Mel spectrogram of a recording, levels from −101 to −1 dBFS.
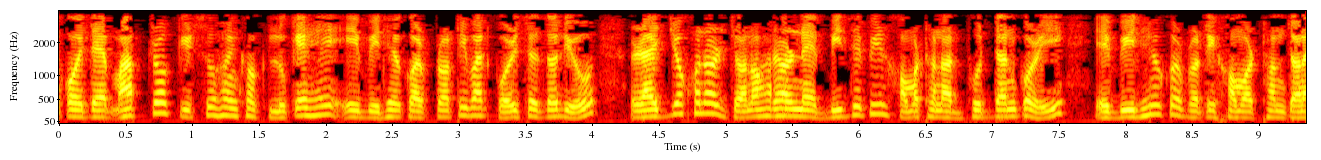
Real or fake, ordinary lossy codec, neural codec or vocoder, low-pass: real; none; none; 3.6 kHz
